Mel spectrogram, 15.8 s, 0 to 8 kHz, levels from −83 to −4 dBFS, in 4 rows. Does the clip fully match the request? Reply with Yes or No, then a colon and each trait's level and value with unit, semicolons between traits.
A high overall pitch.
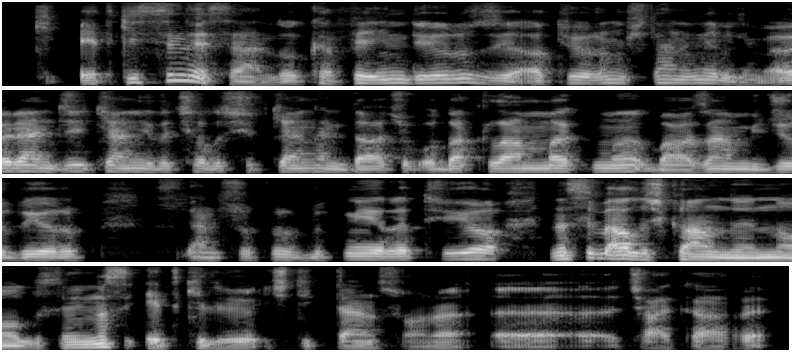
No: low, 105 Hz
